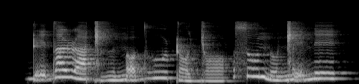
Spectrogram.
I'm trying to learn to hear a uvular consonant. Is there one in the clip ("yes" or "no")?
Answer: no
